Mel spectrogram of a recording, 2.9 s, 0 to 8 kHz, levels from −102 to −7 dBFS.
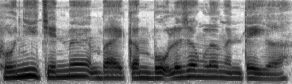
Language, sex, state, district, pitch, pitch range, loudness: Wancho, male, Arunachal Pradesh, Longding, 155 Hz, 145-170 Hz, -14 LUFS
